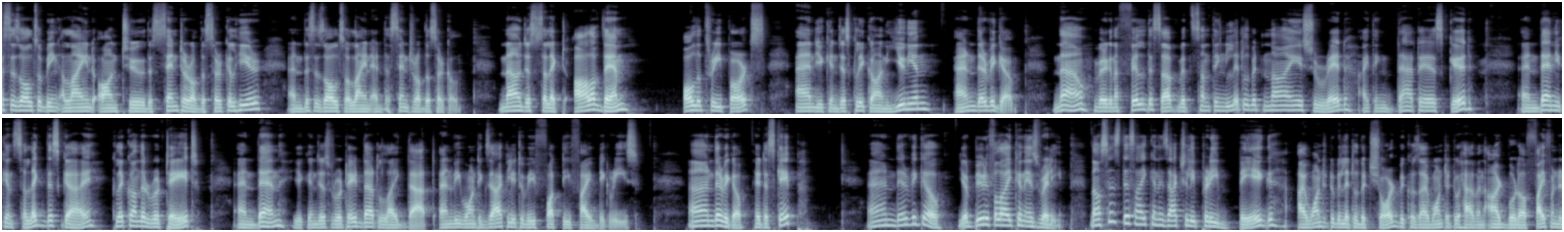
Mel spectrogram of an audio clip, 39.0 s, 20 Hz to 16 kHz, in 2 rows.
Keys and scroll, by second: 29.0 Escape.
